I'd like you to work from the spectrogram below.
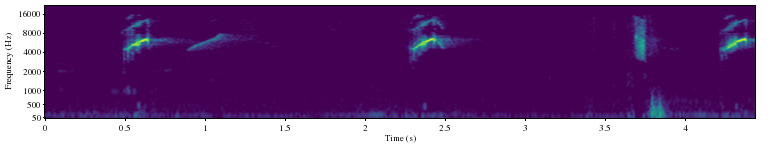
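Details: White-rumped shama singing actively with a clear voice: sparse, high, sharp upslurred whistles in short bursts about two seconds apart, with a soft low thump in between and otherwise quiet surroundings.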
